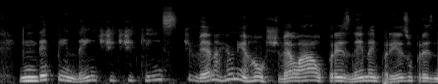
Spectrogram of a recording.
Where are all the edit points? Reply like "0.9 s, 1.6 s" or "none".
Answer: 1.2 s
